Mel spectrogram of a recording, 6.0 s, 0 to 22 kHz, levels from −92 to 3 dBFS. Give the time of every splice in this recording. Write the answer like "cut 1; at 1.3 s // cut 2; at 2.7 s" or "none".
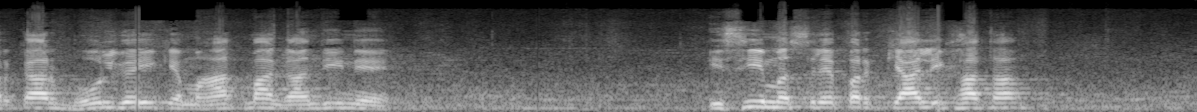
none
